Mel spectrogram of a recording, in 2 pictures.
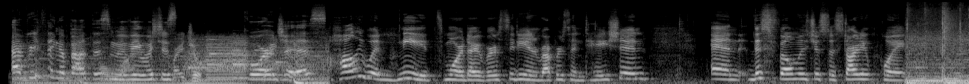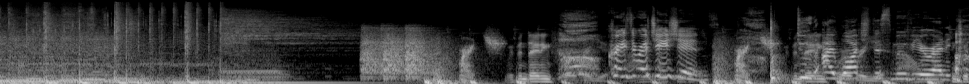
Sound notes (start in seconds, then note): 9.0 industrial intro; 15.2 gasps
